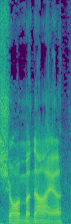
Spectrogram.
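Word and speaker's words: Manaea: hits on the day sean manaya apparently i had it pronounced it wrong as matt vasquez apparently corrected me as sean manaya takes the loss hector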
